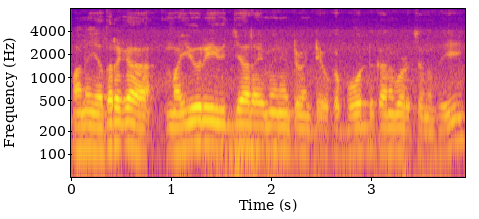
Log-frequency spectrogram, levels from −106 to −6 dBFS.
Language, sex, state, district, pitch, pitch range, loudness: Telugu, male, Telangana, Komaram Bheem, 115 Hz, 110-125 Hz, -17 LUFS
